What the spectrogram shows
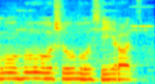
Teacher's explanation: Wuhu dinamakan hukum bacaan mad tabi'i karena waw sukun didahului harakat dhamma atau waw sukun terletak setelah harakat dhamma. Cara membacanya harus panjang.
